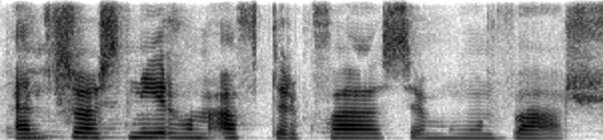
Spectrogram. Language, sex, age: Icelandic, female, 18-19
